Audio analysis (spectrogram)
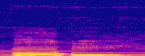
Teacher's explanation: it is the nasalized labial consonant M, and therefore the mantra is pronounced Om.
